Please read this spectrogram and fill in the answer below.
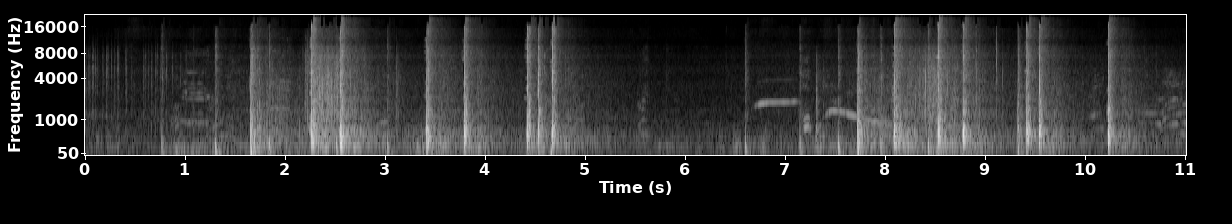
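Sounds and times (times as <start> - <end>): fireworks bangs: 0.7 - 5.6, 6.4 - 11.0
whistling firework tones: 6.6 - 9.6.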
